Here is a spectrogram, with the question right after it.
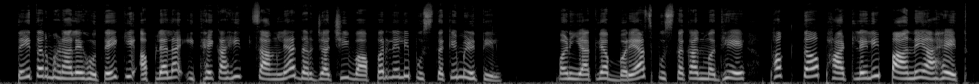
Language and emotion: Marathi, angry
